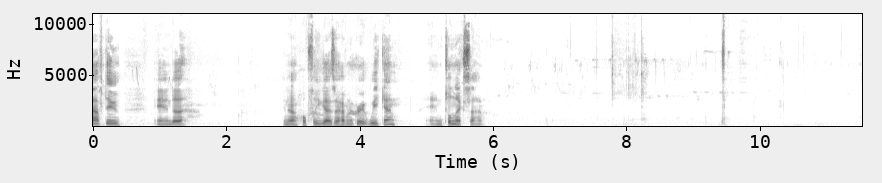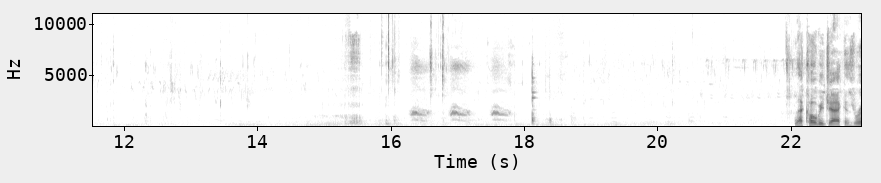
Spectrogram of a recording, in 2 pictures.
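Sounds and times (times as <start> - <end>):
bird cawing: 3.4 - 4.2, 16.2 - 17.9.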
